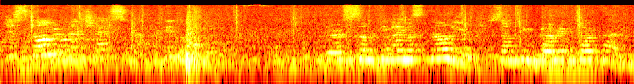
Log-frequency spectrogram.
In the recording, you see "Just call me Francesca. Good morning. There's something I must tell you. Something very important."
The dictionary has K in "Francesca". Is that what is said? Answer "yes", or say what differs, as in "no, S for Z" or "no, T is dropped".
no, K is dropped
